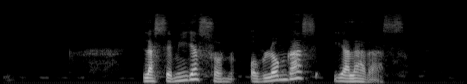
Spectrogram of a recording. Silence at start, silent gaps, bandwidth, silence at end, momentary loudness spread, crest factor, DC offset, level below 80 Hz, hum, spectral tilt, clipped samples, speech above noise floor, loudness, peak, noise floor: 1.45 s; none; 11.5 kHz; 0.65 s; 12 LU; 24 dB; under 0.1%; -64 dBFS; 50 Hz at -55 dBFS; -6.5 dB/octave; under 0.1%; 45 dB; -25 LUFS; -4 dBFS; -69 dBFS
